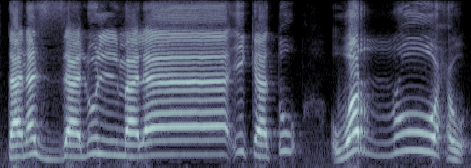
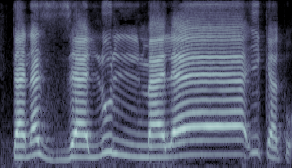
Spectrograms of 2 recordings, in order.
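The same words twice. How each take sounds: First: تنزل الملائکۃ with a short hamza and short ta; slow melodic chant, vowels kept short; correct recitation. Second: تنزل الملائکۃ with the hamza drawn out; slow, the hamza in الملائکۃ stretched long; wrong reading. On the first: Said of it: "short sound ہوگا". (درست تلاوت، ہمزہ short) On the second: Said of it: "غلط پڑھتے ہیں". (غلط تلاوت، ہمزہ کھینچ کر) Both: Shown as a demonstration.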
